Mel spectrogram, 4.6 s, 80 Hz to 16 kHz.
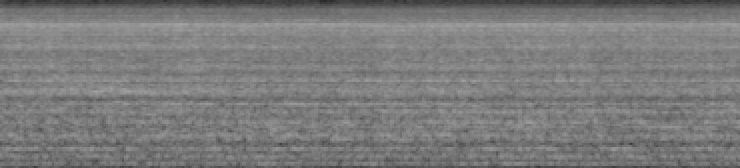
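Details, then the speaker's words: Main Eco 30 combi boiler after replacing the 10-litre expansion vessel, PRV and air vent, mains opened to refill toward 1 bar: steady loud hiss of water rushing in, air venting from the top vent, filling the expansion tank. Normal refill. "You can hear it rushing in. I can also hear the air escaping from the vent at the top. It's going to fill the expansion tank."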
